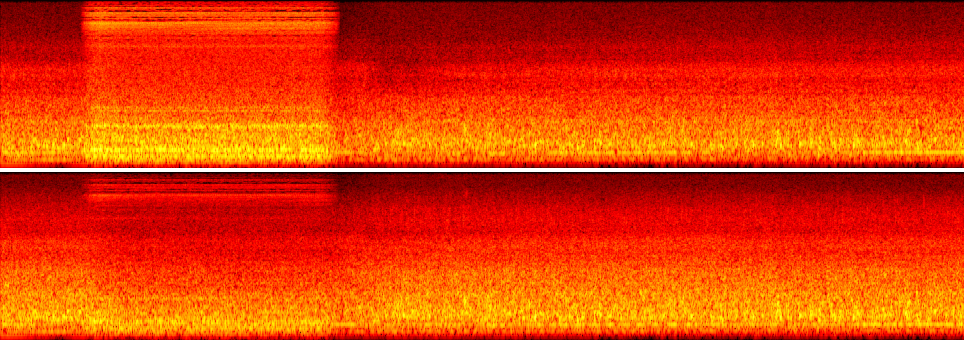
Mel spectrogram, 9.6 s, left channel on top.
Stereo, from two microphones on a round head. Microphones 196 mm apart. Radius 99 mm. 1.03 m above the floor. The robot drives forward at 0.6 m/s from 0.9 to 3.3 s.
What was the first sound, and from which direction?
Running water, 85° right.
